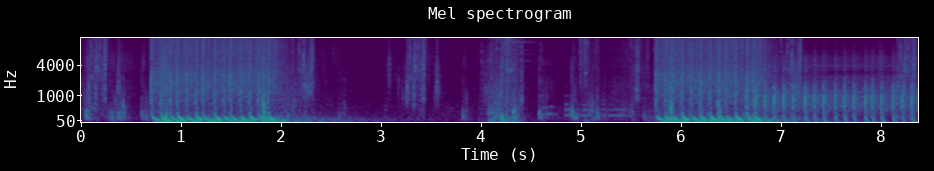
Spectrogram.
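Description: Video game gunfire from a UMP and a shotgun in a battle royale match, with long loud bursts of rapid automatic fire, a quieter stretch of scattered shots in between, then another heavy burst.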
